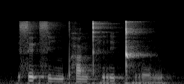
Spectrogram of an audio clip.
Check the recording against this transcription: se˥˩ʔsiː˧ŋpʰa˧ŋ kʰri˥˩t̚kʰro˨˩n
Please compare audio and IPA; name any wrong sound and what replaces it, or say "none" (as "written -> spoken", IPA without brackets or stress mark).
none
